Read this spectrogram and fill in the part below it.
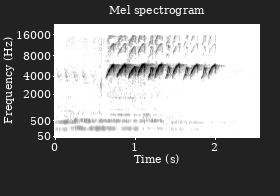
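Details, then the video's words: A mantenan (small minivet) gives one brief, fast series of high, sweet upslurred notes that fade toward the end. A faint, steady low hum continues behind it. "Burung mantenan/kuniran"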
